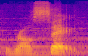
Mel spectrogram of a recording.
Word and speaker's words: Ralsei: Suzy made a typo of Ralsei's name in Chapter 2, which heavily suggests his name is supposed to be pronounced Ralsei.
